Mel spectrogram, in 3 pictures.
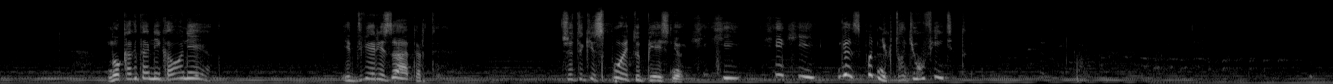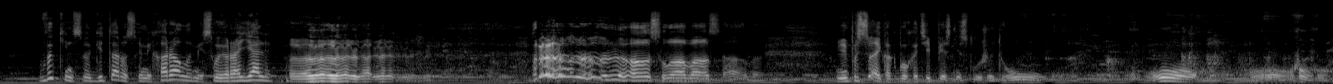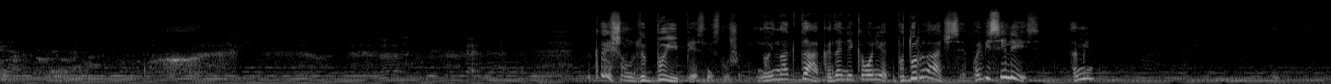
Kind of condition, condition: setting, large echoing room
